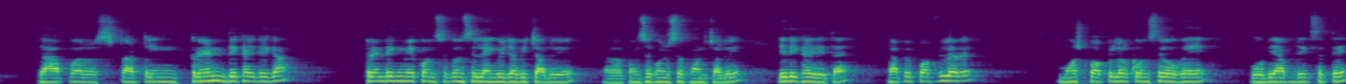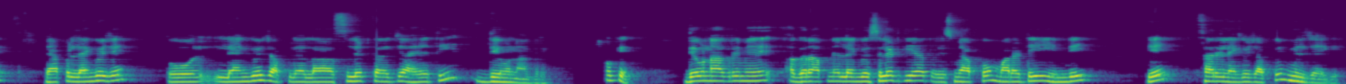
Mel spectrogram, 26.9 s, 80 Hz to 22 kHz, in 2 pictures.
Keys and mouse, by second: 1.6 click, 10.3 click, 13.6 click, 15.8 click, 18.2 click.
